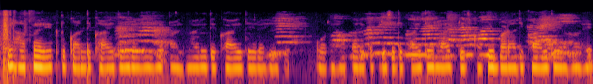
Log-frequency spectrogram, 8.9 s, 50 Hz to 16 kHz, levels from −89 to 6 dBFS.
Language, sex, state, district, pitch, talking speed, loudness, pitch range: Hindi, female, Chhattisgarh, Sukma, 160 Hz, 195 wpm, -18 LUFS, 155-165 Hz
